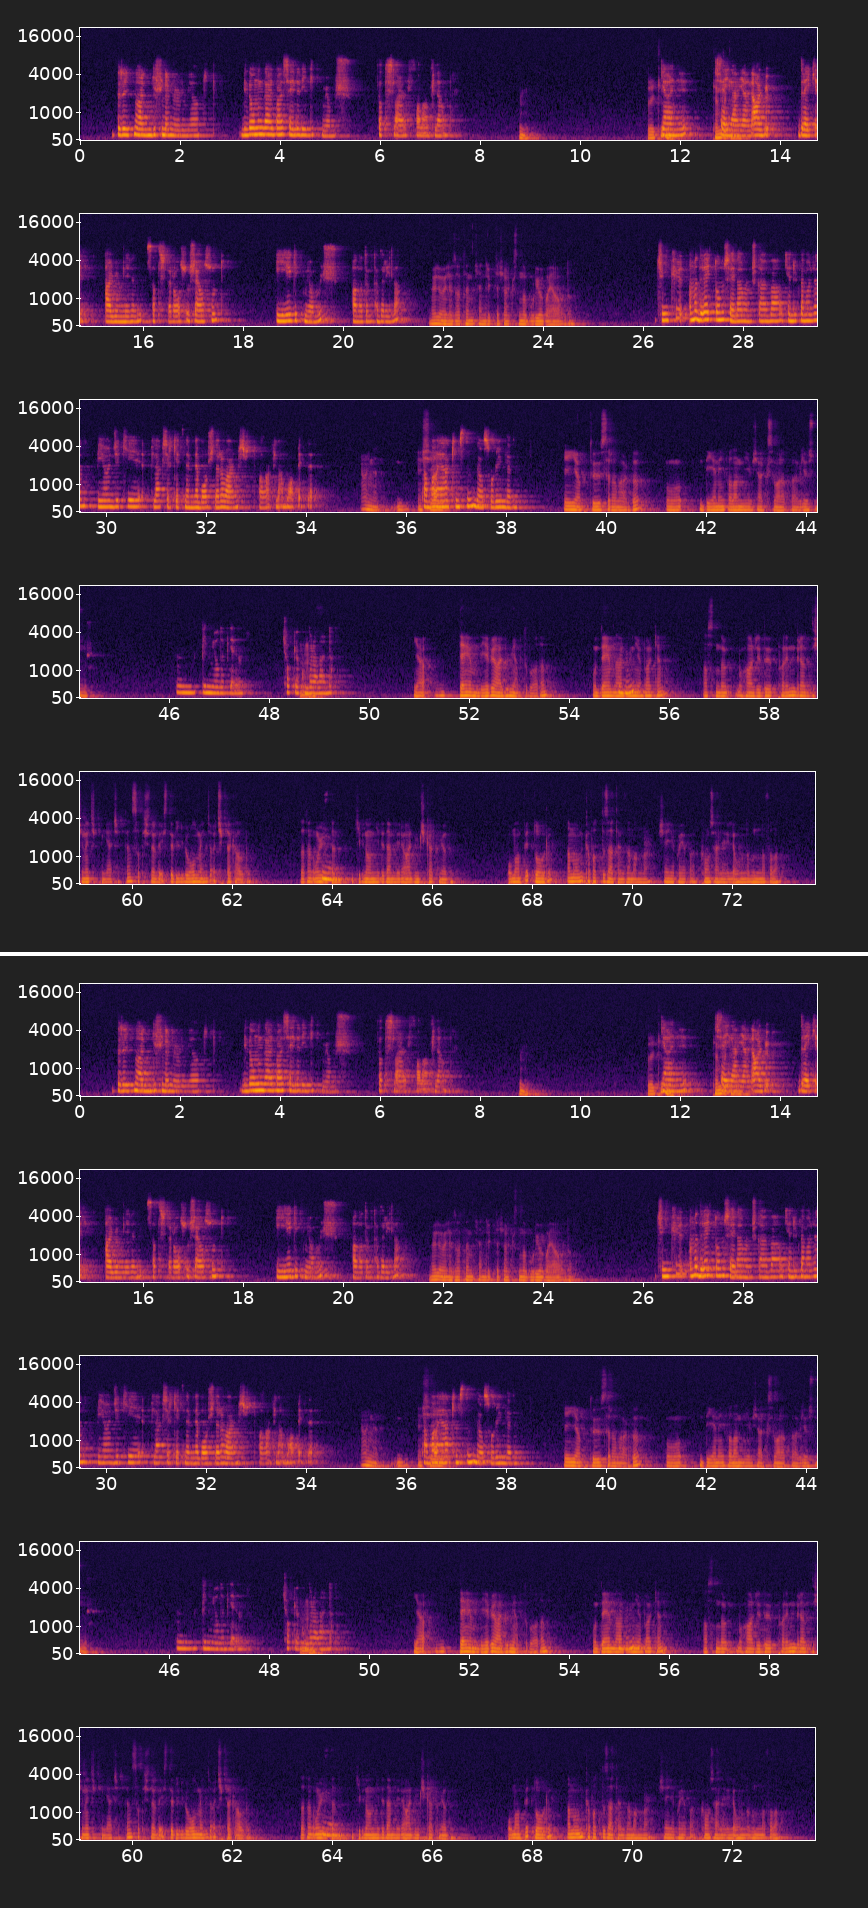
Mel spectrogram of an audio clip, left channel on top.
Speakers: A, on the left; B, on the left.
A: Drake'in halini düşünemiyorum ya. Bir de onun galiba şeyleri iyi gitmiyormuş. Satışlar falan filan.
B: Kimin? Drake'in
A: Yani
B: mi? Kendrick'in
A: şeyler
B: mi?
A: yani albüm Drake'in albümlerin satışları olsun şey olsun iyiye gitmiyormuş anladığım kadarıyla.
B: Öyle öyle zaten Kendrick de şarkısında vuruyor bayağı oradan.
A: Çünkü ama Drake de onu şeyden varmış galiba Kendrick Lamar'ın bir önceki plak şirketine mi ne borçları varmış falan filan muhabbetleri.
B: Aynen. E,
A: Tam
B: şeyi
A: bayağı kimsin de o sorayım dedim.
B: şey yaptığı sıralarda o DNA falan diye bir şarkısı var hatta biliyorsundur.
A: Hmm, bilmiyor olabilirim. Çok yokum
B: Hmm.
A: buralarda.
B: Ya Damn diye bir albüm yaptı bu adam. Bu Damn albümünü
A: Hı hı.
B: yaparken aslında bu harcadığı paranın biraz dışına çıktı gerçekten. Satışları da istediği gibi olmayınca açıkta kaldı. Zaten o yüzden
A: Hmm,
B: 2017'den beri albüm çıkartmıyordu. O muhabbet doğru ama onu kapattı zaten zamanla. Şey yapa yapa konserleriyle onunla bununla falan.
